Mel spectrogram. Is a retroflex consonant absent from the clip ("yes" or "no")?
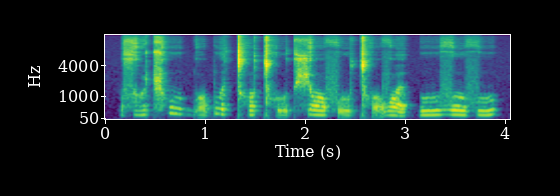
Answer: no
